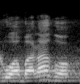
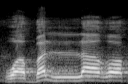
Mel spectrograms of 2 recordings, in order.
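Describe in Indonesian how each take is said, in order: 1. Bunyi l pendek dan tunggal. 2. Bunyi l dobel dan ditahan lebih lama. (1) "bukan wa balagha" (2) "pakai tasydid"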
